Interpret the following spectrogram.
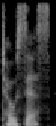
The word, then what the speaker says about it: ptosis: A drooping eyelid on one side, medically referred to as ptosis, pronounced tosis, can occur when an aneurysm places pressure on a nerve responsible for eyelid movement.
